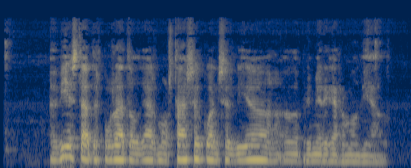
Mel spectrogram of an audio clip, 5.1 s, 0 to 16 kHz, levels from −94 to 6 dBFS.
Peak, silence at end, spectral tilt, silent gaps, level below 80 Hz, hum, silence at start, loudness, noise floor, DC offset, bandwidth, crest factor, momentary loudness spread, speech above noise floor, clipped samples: -8 dBFS; 0.3 s; -5.5 dB/octave; none; -56 dBFS; none; 0.05 s; -28 LUFS; -64 dBFS; under 0.1%; 11.5 kHz; 20 dB; 12 LU; 37 dB; under 0.1%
